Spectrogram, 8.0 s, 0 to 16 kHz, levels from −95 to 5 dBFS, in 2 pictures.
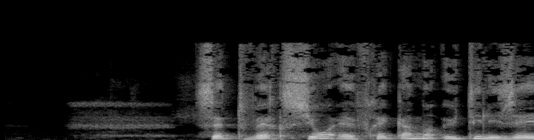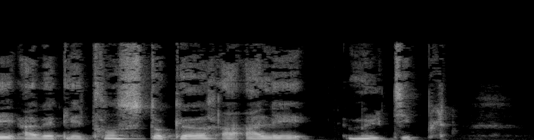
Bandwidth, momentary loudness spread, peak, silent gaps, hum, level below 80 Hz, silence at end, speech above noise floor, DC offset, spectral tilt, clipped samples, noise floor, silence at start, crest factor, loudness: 11.5 kHz; 12 LU; -8 dBFS; none; none; -64 dBFS; 0.7 s; 55 dB; under 0.1%; -5.5 dB/octave; under 0.1%; -79 dBFS; 1.5 s; 18 dB; -25 LUFS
